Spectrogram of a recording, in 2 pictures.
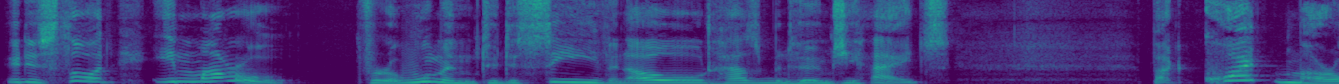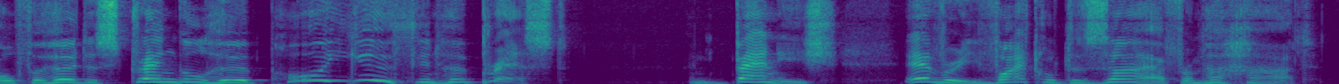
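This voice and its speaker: A brooding, embittered middle-aged man from a stage drama, read by a man. The voice is rough and creaky, and it rises and falls dramatically with scorn and envy. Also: very high-pitched, sing-song, measured pace, exaggerated voice. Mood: resentful. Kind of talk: amateur play reading. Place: at home on a video call. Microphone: video call microphone.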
